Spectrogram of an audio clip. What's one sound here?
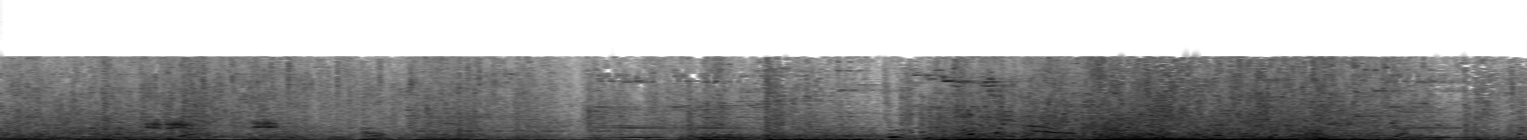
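Game spell effects crackle and whoosh in bursts.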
